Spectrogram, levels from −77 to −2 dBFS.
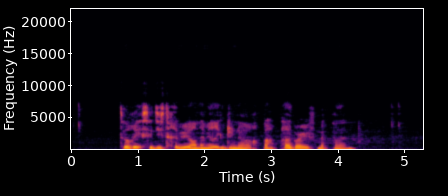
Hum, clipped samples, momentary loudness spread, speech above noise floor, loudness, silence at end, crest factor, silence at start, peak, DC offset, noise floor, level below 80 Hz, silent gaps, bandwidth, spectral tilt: none; under 0.1%; 10 LU; 45 dB; -20 LUFS; 1.05 s; 16 dB; 0.75 s; -6 dBFS; under 0.1%; -64 dBFS; -58 dBFS; none; 7.6 kHz; -6 dB/octave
